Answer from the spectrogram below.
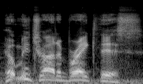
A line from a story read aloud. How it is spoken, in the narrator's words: Anton screamed, wrestling with a length of chain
